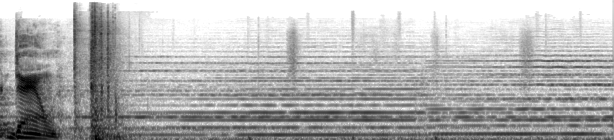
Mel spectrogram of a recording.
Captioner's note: solemn music; door rattles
